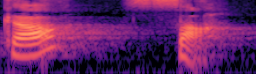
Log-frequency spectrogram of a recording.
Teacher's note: L'accent tonique va donc porter sur l'avant-dernière syllabe.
